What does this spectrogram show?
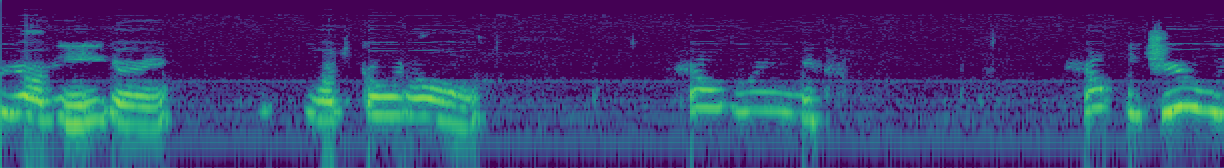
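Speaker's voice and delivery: very high, drawn-out puppet-frog voice; slow, pleading froggy squeak far above normal pitch; Kermit the Frog voice. Acted. Owner voices the dog pleading with Mister Kyle, high Kermit voice. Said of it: "give you the Kermit the Frog voice".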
